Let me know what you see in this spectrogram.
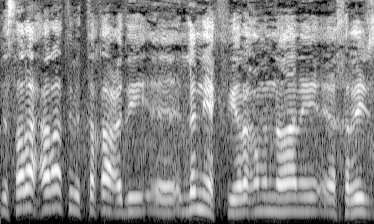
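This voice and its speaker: Delivered at a moderate pace in a Baghdad accent, the speech has fairly even intonation. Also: man. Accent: Baghdadi Iraqi Arabic. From Iraq, Baghdad. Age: 60s. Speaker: street cleaner. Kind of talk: street interview. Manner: halting.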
